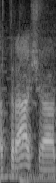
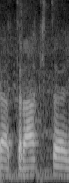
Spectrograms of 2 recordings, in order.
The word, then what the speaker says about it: Attrachta: Tem gente que fala errado, fala tracha, trasta, tá não sei o que, mas o, o, a pronúncia correta, do jeito que tá escrito, é atracta e, e, e, essa é a dona atracta lá que, que cuidava dos doentinhos.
